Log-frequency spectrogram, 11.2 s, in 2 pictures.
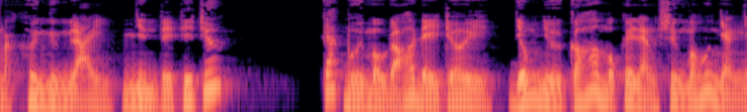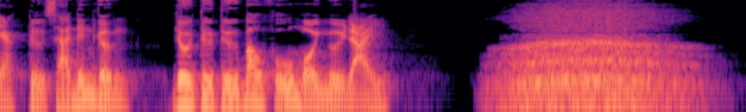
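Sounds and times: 
speech: 0.0 - 1.8, 2.4 - 8.6, 9.2 - 9.8
howling gust of wind: 9.2 - 11.2.

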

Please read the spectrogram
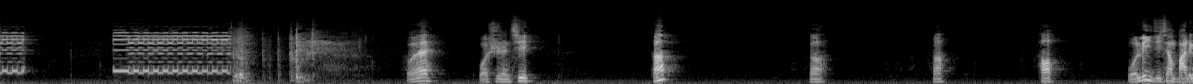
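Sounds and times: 
telephone bell ringing in a criminal investigation office: 0.0 - 0.4, 1.1 - 2.5
speech: 4.1 - 5.4, 6.5 - 6.8, 8.1 - 8.3, 9.3 - 9.6, 10.4 - 10.6, 11.3 - 11.9.

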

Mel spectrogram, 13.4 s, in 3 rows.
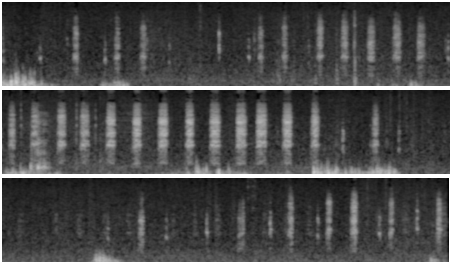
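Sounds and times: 
partridge or tinamou song: 0.1 - 13.4.

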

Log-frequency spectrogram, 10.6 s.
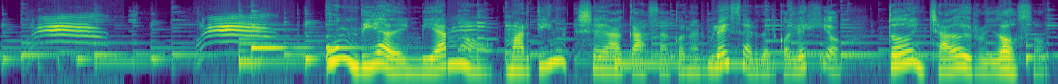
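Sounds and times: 
kitten meowing: 0.3 - 3.0, 4.5 - 5.0
speech: 3.6 - 10.5.

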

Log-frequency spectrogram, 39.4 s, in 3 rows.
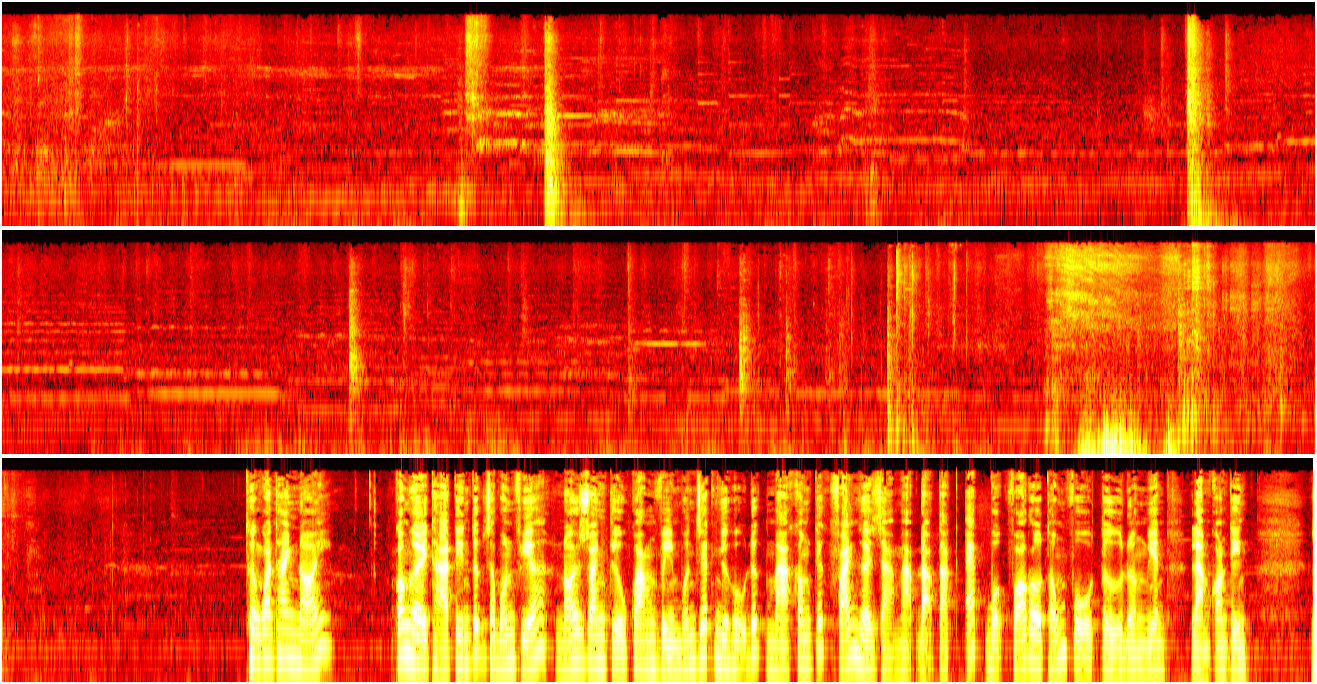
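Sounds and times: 
noise with tonal calls: 0.0 - 39.3
door thumping shut against loud outside noise: 5.4 - 5.7, 11.8 - 12.4
speech: 28.7 - 29.6, 30.2 - 39.3.

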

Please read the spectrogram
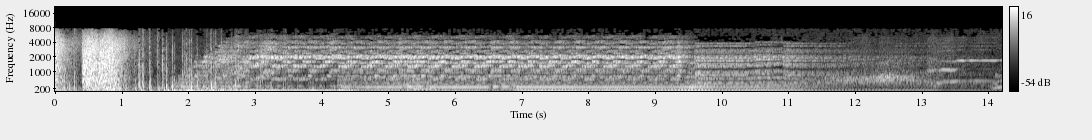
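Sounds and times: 
signal gunshot fired to call riders in during a raid: 0.0 - 1.2
dramatic orchestral music: 2.0 - 14.1.

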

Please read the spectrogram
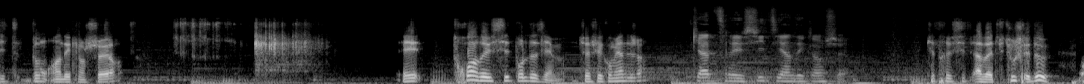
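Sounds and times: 
speech: 0.0 - 2.0, 4.0 - 8.6, 9.2 - 10.8
dice being rolled: 1.8 - 3.4.

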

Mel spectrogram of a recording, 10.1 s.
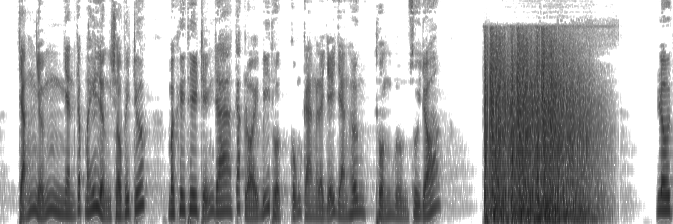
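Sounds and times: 
speech: 0.3 - 6.7, 9.8 - 10.0
thunderous explosion sound effect: 7.3 - 9.2.

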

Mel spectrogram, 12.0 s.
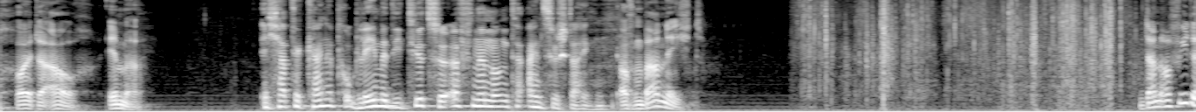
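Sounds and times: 
speech: 0.2 - 1.5, 2.6 - 7.1, 11.4 - 11.9
newspaper pages rustling and crinkling: 7.9 - 11.7.

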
